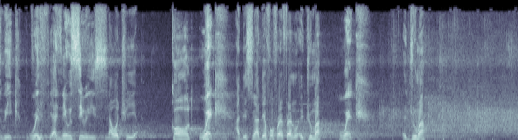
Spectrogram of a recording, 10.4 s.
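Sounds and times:
speech: 0.0 - 7.4, 8.0 - 8.6
crowd clapping: 7.5 - 10.3.

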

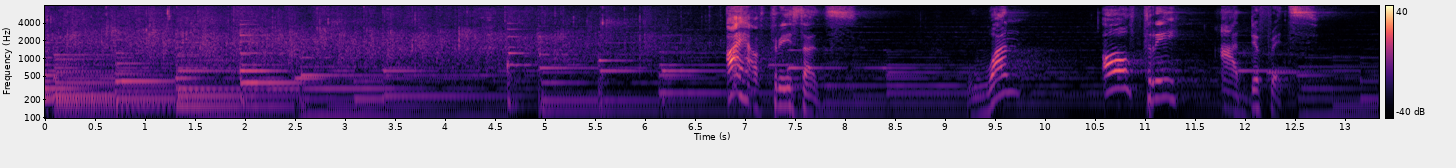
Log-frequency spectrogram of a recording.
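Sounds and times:
crowd clapping: 0.0 - 7.3
sustained organ-like chords: 0.0 - 12.1
speech: 6.8 - 8.1, 9.4 - 9.9, 10.6 - 12.8.

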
